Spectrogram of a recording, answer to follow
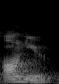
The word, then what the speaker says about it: Anu: notice the first name Anu it's actually pronounced on you so the Anu Elohim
